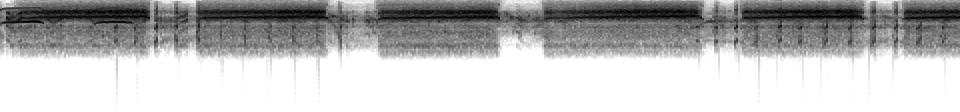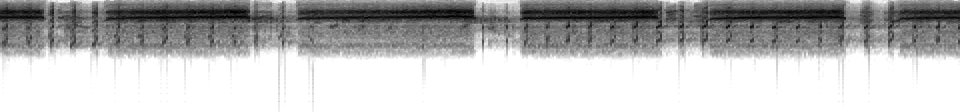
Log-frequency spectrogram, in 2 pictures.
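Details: Swiftlet buzzing in steady pulses about once a second, each burst rough and grainy with a rapid rattling texture beneath a high whistle; old-style "jadul" sound.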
